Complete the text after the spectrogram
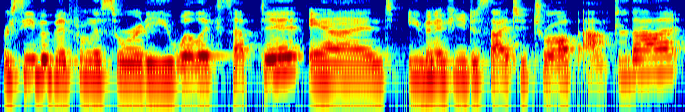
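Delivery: ordinary talk, nothing marked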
